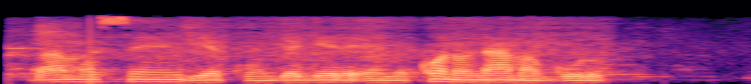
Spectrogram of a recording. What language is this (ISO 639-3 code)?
lug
